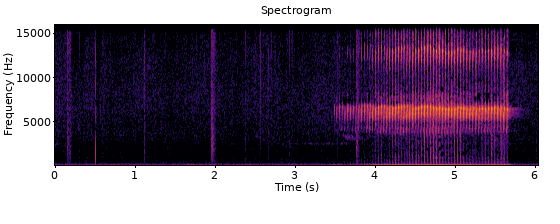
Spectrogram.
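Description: Worm-eating Warbler song: a dry, flat, insect-like trill of rapid high chips, held steady for about two seconds after a quiet start.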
